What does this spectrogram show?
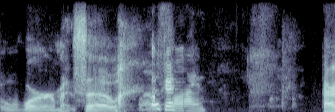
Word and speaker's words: wyrm: See, I always thought it was pronounced Wyrm. I just want to know how it's pronounced. Um, I'm not sure if it there's is, then my badsies. No, it's funnier this way. I know that Chris Perkins, one of the major writers for Dungeons and Dragons, pronounces it worm.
